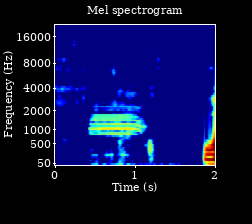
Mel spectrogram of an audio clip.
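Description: A single faint animal call, one steady-pitched note lasting about half a second, followed by a small click.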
